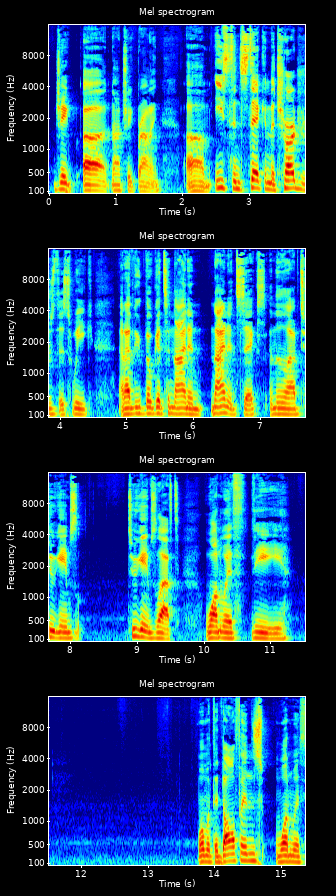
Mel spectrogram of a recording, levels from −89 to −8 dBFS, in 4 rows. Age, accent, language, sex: 20-39, American, English, male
